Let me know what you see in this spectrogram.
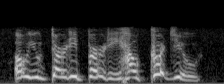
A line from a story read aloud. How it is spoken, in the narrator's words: He spoke rapidly, urgently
